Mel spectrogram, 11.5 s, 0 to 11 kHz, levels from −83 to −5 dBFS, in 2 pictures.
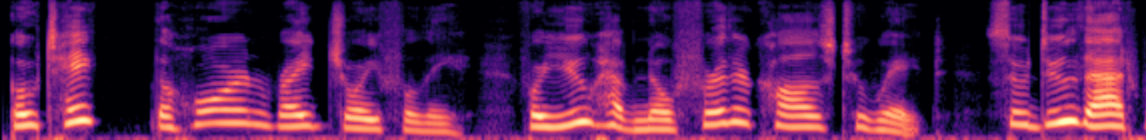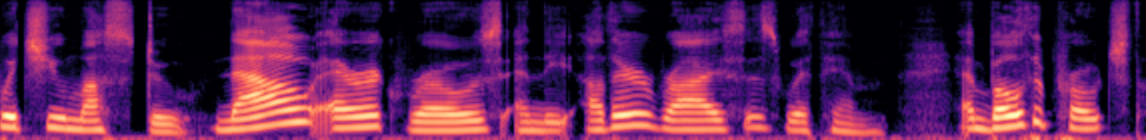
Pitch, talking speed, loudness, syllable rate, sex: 210 Hz, 185 wpm, -18 LUFS, 4.2 syllables/s, female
